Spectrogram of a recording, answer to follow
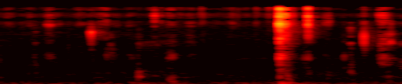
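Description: Faint handling of a stack of plastic card toploaders held together with blue painter's tape: a few soft clicks and crackles as the tape is picked at and peeled, with one sharper click about one and a half seconds in.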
